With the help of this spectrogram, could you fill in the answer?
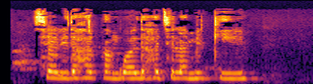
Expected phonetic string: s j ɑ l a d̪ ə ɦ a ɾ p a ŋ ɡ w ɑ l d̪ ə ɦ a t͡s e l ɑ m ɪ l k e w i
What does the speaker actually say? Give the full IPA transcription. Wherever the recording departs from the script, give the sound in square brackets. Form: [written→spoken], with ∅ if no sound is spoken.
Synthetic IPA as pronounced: s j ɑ l [a→i] d̪ ə ɦ a ɾ p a ŋ ɡ w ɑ l d̪ ə ɦ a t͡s e l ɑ m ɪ l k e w i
